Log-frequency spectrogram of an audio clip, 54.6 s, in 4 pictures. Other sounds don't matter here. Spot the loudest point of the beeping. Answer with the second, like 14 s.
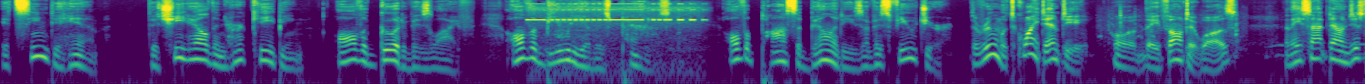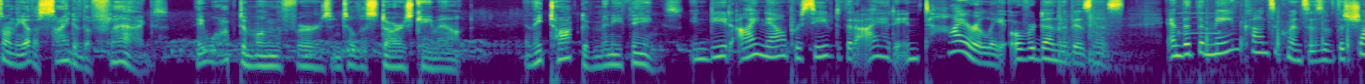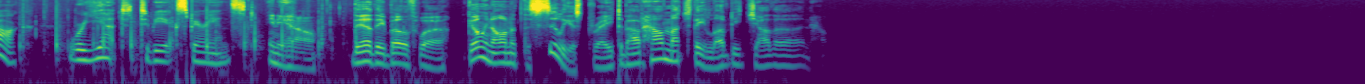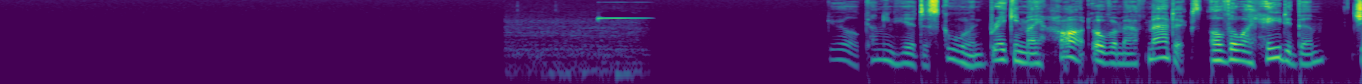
6 s.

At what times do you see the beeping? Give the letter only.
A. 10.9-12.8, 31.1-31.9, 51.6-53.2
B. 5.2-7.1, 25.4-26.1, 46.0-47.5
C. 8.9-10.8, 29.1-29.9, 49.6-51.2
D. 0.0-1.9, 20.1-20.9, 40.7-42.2
B.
